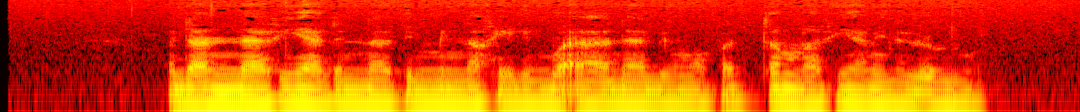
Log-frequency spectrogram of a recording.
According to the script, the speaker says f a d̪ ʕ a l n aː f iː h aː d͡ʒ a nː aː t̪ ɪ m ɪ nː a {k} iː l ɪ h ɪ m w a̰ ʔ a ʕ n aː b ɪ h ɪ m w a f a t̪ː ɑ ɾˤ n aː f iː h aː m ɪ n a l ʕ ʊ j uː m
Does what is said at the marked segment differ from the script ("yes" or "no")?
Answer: yes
